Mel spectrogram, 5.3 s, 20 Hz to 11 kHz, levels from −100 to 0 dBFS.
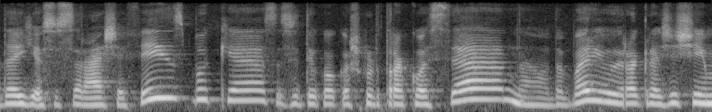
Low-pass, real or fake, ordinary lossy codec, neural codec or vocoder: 9.9 kHz; real; Opus, 64 kbps; none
